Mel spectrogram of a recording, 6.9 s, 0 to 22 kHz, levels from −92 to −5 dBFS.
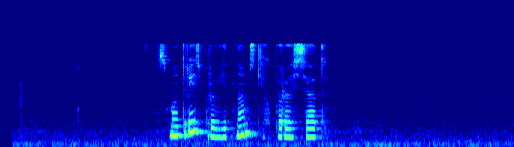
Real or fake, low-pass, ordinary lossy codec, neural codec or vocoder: real; 7.2 kHz; AAC, 48 kbps; none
